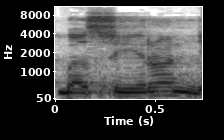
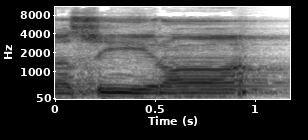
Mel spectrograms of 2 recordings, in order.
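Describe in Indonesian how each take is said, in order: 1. Kata ini berakhir dengan bunyi n. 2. Kata ini berakhir dengan vokal panjang. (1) "kalau disambung" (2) "kalau berhenti"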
